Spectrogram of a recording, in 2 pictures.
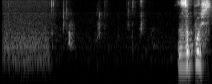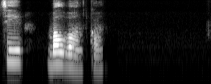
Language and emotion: Russian, neutral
